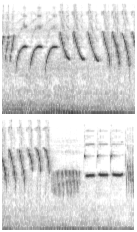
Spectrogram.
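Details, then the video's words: Canary singing ngerol nembak: slow rising-falling slurred whistles quicken into a rapid roll of steep descending notes, followed by a coarse buzz and clipped repeated high piping tones; low hum in the background. "KENARI GACOR NGEROL NEMBAK | CANARY SINGING"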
